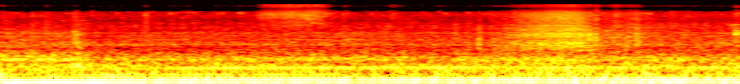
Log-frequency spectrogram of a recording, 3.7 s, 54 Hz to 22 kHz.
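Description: A 1967 Citroen DS 21 Pallas with fuel injection and a four-speed column-change manual pulls away and drives, giving a steady, loud low engine rumble with road noise from inside the car.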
